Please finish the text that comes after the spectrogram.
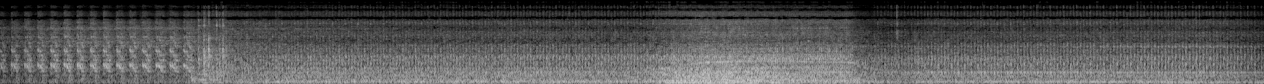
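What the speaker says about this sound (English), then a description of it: "What we're going to do now is get the engine started" A Toyota car engine cranks rapidly for a couple of seconds, catches, and settles into a steady idle, with a brief rev midway.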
